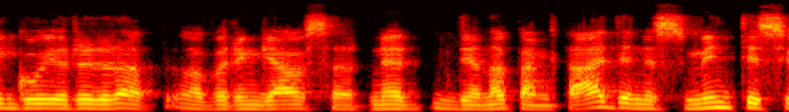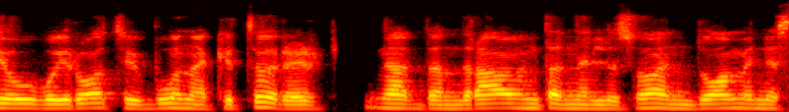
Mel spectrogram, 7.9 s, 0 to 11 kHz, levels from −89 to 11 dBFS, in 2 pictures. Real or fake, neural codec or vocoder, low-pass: real; none; 9.9 kHz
